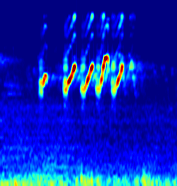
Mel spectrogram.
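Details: Double-collared seedeater kept in a cage, sunbathing in the morning, delivers a fast 'meio canto' run of about six clear, rising, slurred notes, evenly spaced and ringing, against light low background noise.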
